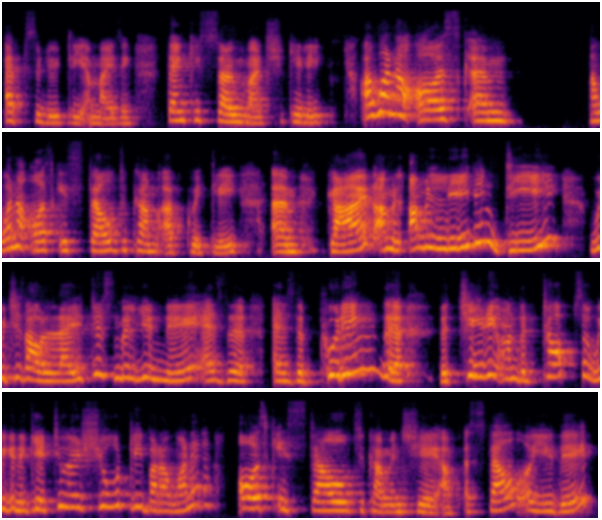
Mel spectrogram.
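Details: Adult woman speaking; ordinary speech.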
